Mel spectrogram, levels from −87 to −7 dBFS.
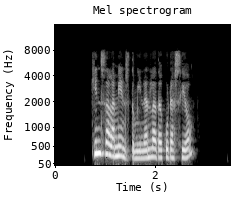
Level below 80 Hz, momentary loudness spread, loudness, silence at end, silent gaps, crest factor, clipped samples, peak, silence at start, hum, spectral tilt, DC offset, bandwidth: -60 dBFS; 10 LU; -16 LUFS; 0.75 s; none; 16 dB; under 0.1%; -2 dBFS; 0.8 s; none; -6 dB/octave; under 0.1%; 8 kHz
